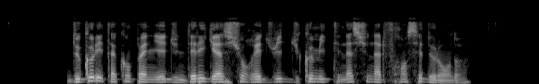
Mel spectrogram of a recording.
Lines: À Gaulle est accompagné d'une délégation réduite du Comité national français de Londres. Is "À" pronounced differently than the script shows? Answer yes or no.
yes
